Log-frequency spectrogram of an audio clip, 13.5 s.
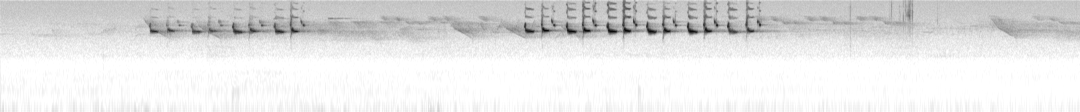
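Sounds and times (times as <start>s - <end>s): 
Great tit Parus major singing: 1.4s - 11.8s.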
